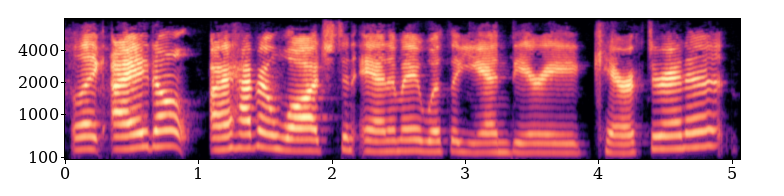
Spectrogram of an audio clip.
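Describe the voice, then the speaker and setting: At a measured pace, this podcast co-host speaks in a slightly high, bright, forceful and smooth voice. She retells a true crime case casually, rambling with plenty of "like"s and tripping on longer words. She's a New Yorker whose first language is Spanish.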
